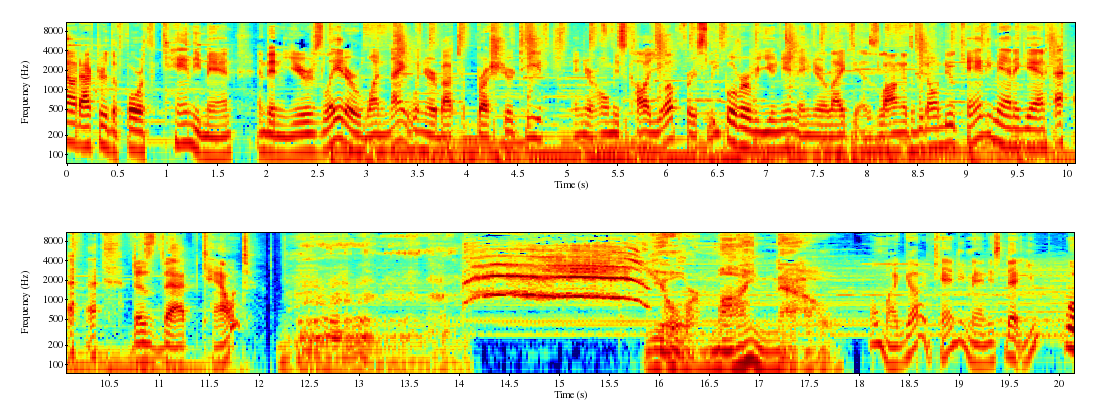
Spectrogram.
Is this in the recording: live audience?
no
